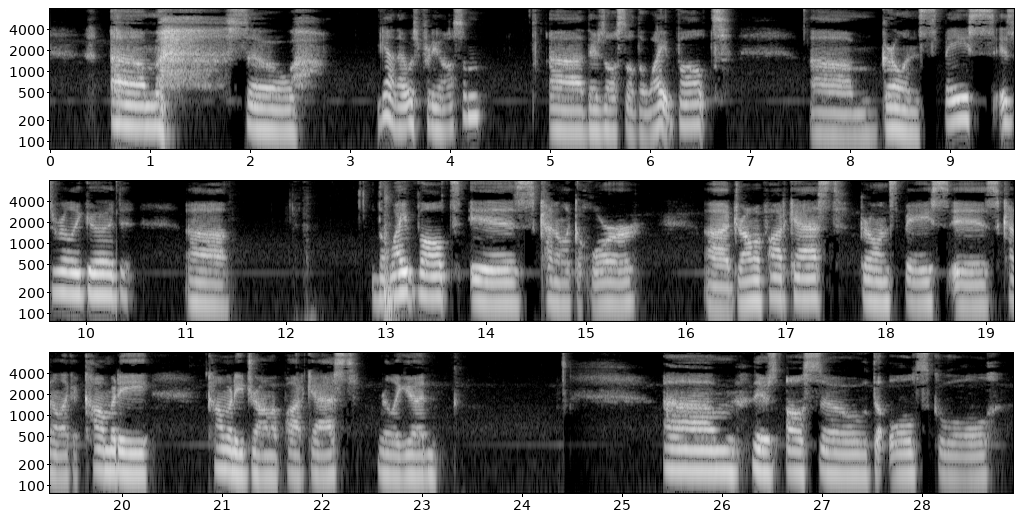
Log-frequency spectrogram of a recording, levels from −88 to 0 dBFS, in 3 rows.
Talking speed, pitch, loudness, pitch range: 110 wpm, 150 Hz, -18 LUFS, 140-170 Hz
